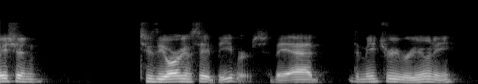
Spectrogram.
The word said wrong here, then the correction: Rivney: Rivney, I've been told this pronunciation.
